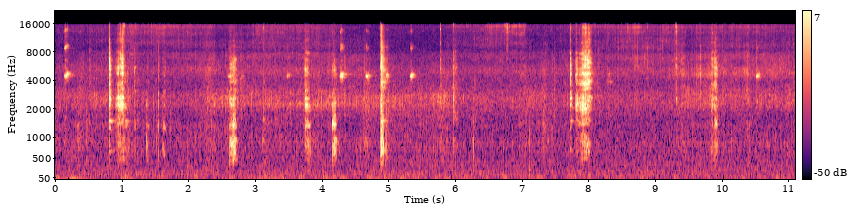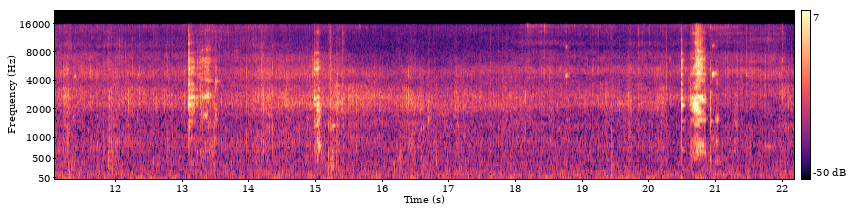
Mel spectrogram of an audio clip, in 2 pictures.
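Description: Leafy greens being stirred and mixed in a frying pan, with a faint steady sizzle underneath. A cooking utensil scrapes and knocks against the pan at irregular intervals, every second or few.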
